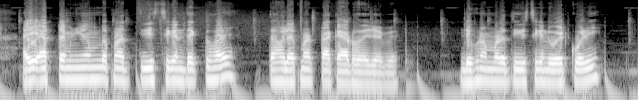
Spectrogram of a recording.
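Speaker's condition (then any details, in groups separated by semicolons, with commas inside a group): No condition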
